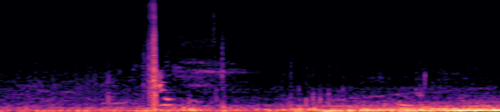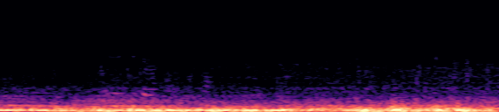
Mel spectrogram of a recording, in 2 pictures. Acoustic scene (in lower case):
car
